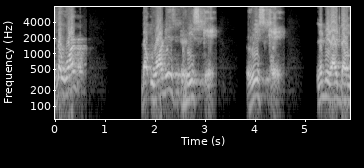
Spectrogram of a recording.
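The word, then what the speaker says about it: risqué: The pronunciation, you should note properly. Risque, not risk, but risque. The meaning is slightly indecent. Let's look at the example sentence now. He told a rather risque joke.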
